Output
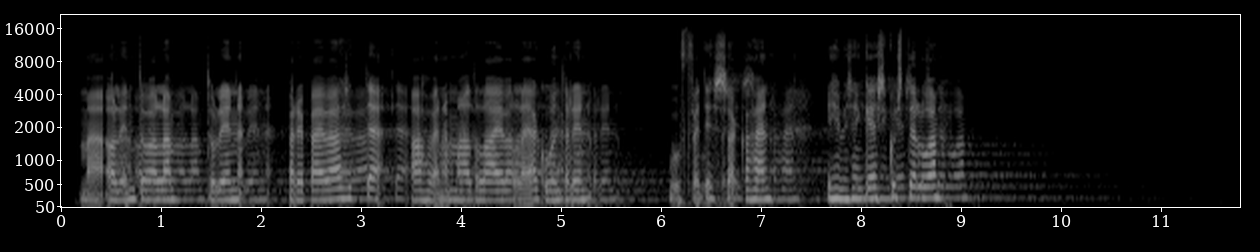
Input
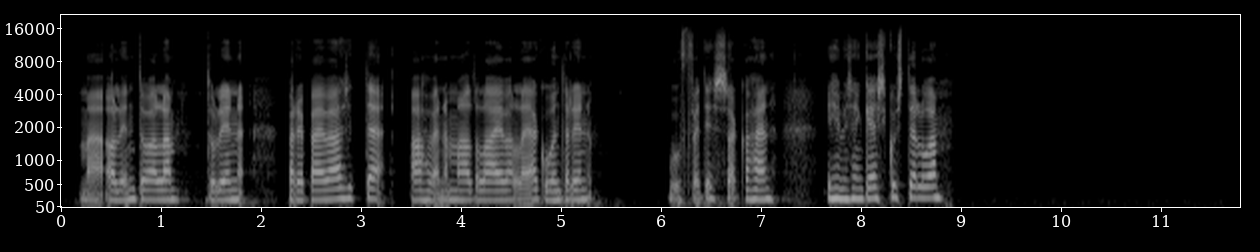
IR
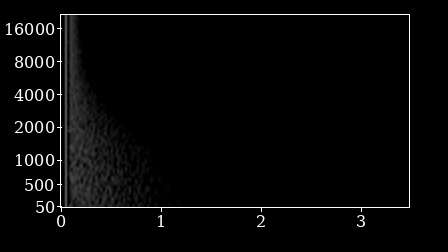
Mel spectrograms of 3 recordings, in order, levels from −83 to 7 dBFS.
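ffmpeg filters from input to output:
-filter_complex "[0:a]asplit=2[a][b];[b]adelay=279.9,volume=-12dB,highshelf=f=4k:g=-6.3[c];[a][c]amix=inputs=2:normalize=0,asplit=2[d][e];[1:a]atrim=start_sample=2205,asetrate=26460,aresample=44100[f];[e][f]afir=irnorm=-1:irlink=0,volume=-18.5dB[g];[d][g]amix=inputs=2:normalize=0,volume=-5dB"

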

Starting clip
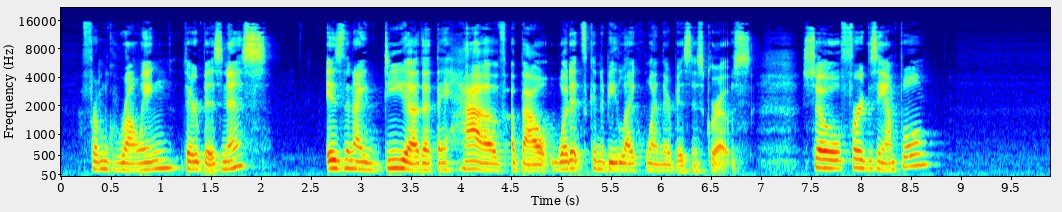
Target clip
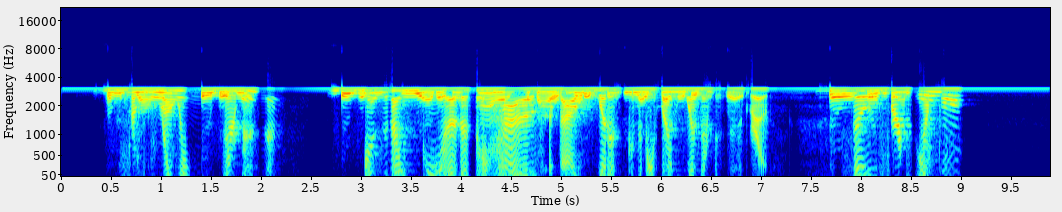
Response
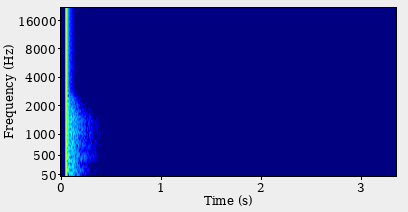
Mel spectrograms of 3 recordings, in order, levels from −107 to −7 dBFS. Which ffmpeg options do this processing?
-filter_complex "[0:a]acrossover=split=180|720[a][b][c];[b]adelay=140[d];[c]adelay=380[e];[a][d][e]amix=inputs=3:normalize=0,aeval=exprs='0.224*(cos(1*acos(clip(val(0)/0.224,-1,1)))-cos(1*PI/2))+0.00141*(cos(6*acos(clip(val(0)/0.224,-1,1)))-cos(6*PI/2))':c=same,aemphasis=mode=production:type=bsi,aeval=exprs='val(0)+0.00501*(sin(2*PI*50*n/s)+sin(2*PI*2*50*n/s)/2+sin(2*PI*3*50*n/s)/3+sin(2*PI*4*50*n/s)/4+sin(2*PI*5*50*n/s)/5)':c=same,alimiter=limit=-23.5dB:level=0:latency=1:release=248,lowpass=f=2.6k:t=q:w=0.5098,lowpass=f=2.6k:t=q:w=0.6013,lowpass=f=2.6k:t=q:w=0.9,lowpass=f=2.6k:t=q:w=2.563,afreqshift=-3100,agate=range=-19dB:threshold=-41dB:ratio=16:detection=peak"

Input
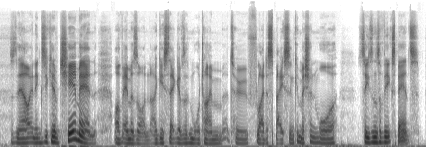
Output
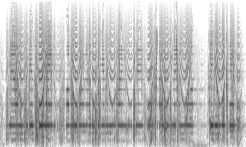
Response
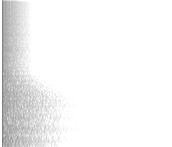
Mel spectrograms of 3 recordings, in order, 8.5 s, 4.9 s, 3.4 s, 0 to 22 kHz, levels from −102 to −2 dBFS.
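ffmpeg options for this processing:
-filter_complex "[0:a]aecho=1:1:4.8:0.89,asplit=2[a][b];[b]acompressor=threshold=-38dB:ratio=6,volume=-0.5dB[c];[a][c]amix=inputs=2:normalize=0,afftfilt=real='hypot(re,im)*cos(PI*b)':imag='0':win_size=512:overlap=0.75,aresample=11025,asoftclip=type=hard:threshold=-18dB,aresample=44100,acrusher=samples=24:mix=1:aa=0.000001:lfo=1:lforange=38.4:lforate=1.6,highpass=120,lowpass=4k,aecho=1:1:149|298|447:0.0708|0.0311|0.0137,asetrate=76440,aresample=44100,volume=-6dB"

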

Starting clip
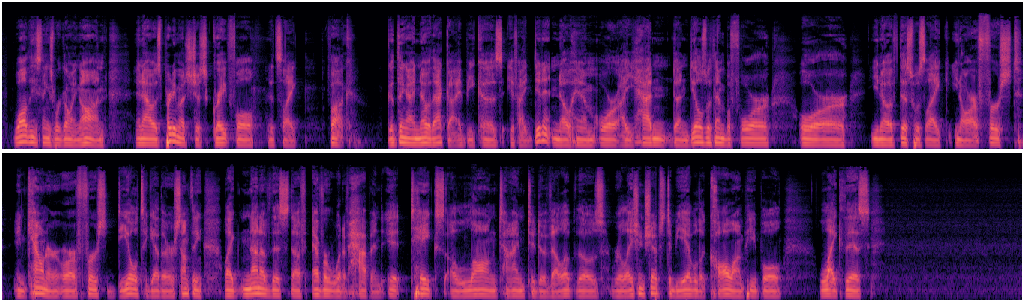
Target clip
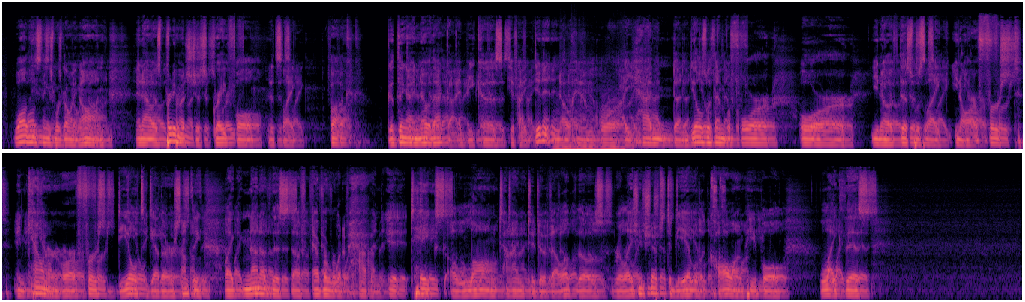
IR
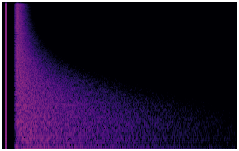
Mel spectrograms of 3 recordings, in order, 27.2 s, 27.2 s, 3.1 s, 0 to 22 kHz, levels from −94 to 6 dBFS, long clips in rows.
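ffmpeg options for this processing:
-filter_complex "[0:a]asettb=1/sr,asplit=3[a][b][c];[a]atrim=end=7.314[d];[b]atrim=start=7.31:end=8.3,asetpts=PTS-STARTPTS,afade=t=in:d=0.004:c=qsin,afade=t=out:st=0.986:d=0.004:c=qsin,aeval=exprs='if(lt(val(0),0),0.251*val(0),val(0))':c=same[e];[c]atrim=start=8.296[f];[d][e]acrossfade=d=0.004:c1=hsin:c2=qsin[g];[g][f]acrossfade=d=0.004:c1=qsin:c2=hsin,acrossover=split=110|640|6700[h][i][j][k];[j]acompressor=threshold=-42dB:ratio=6[l];[h][i][l][k]amix=inputs=4:normalize=0,aecho=1:1:115:0.398,volume=-3dB"

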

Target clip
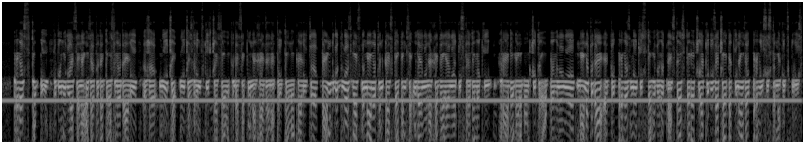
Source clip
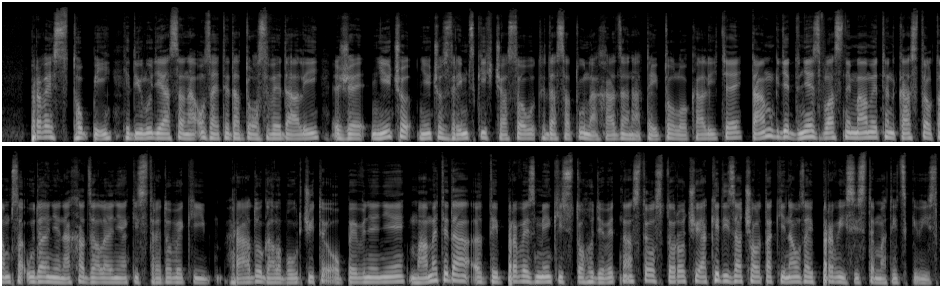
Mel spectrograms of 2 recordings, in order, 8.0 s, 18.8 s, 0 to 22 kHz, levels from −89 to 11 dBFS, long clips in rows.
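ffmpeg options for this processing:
-filter_complex "[0:a]afftfilt=real='real(if(between(b,1,1008),(2*floor((b-1)/48)+1)*48-b,b),0)':imag='imag(if(between(b,1,1008),(2*floor((b-1)/48)+1)*48-b,b),0)*if(between(b,1,1008),-1,1)':win_size=2048:overlap=0.75,lowpass=2.6k,lowshelf=f=370:g=5,alimiter=limit=-20dB:level=0:latency=1:release=247,aeval=exprs='val(0)+0.0158*sin(2*PI*520*n/s)':c=same,asetrate=103194,aresample=44100,asplit=2[a][b];[b]adelay=1399,volume=-22dB,highshelf=f=4k:g=-31.5[c];[a][c]amix=inputs=2:normalize=0"

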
